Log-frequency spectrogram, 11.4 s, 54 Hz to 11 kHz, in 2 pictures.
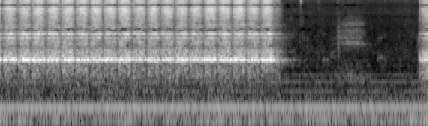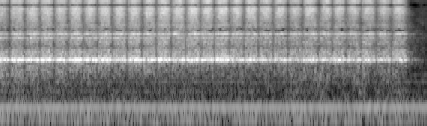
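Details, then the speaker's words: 1974 Triumph TR6 cylinder head valve lapping by hand with light pressure: quick sandy rasping strokes with pauses as valve is lifted to redistribute compound; fresh compound still cutting the seat. "it doesn't need too much pressure and i guess you can hear the noise the noise is pretty sandy but every once in a while i lift it so the compound that was pushed out it comes back in"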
